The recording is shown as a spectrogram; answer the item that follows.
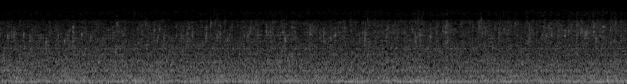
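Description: Neyyappam, a sweet rice-batter fritter, deep-frying in hot oil, with a steady sizzle and bubbling and fine crackles.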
